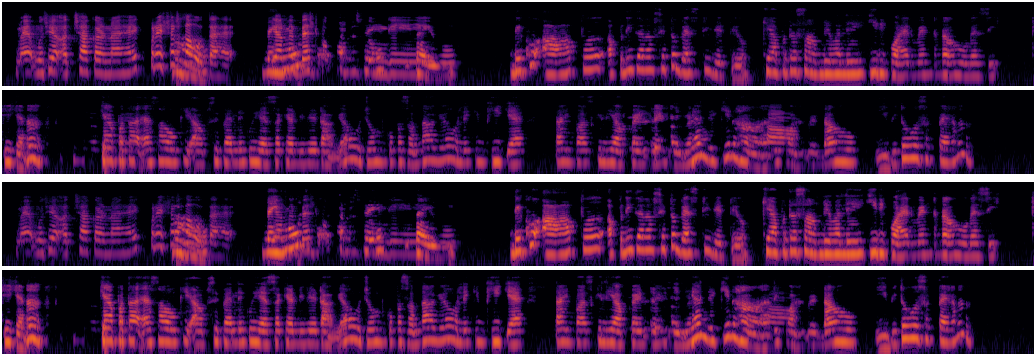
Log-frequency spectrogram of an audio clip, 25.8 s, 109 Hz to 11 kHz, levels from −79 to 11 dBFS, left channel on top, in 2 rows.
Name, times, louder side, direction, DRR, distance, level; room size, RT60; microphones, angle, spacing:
voice 1, 0.2-2.9 3.4-3.9 4.2-5.6 20.8-21.5 22.5-22.8, left 7 dB, 65° left, 0.4 m, -32 dB
voice 2, 2.1-2.6 3.3-4.1 4.5-4.8 5.2-5.7 6.4-12.4 12.9-13.5 14.1-19.4 19.8-25.0, right 4 dB, 70° right, 0.5 m, -29 dB
4.3 x 2.3 x 2.6 m
head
